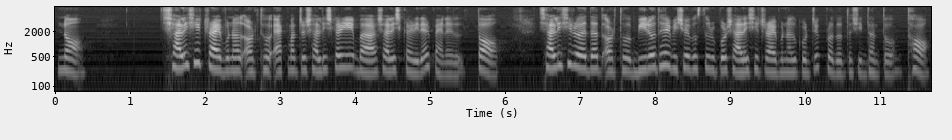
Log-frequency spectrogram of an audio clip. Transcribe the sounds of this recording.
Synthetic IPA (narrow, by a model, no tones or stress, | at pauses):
nɔ | ʃaliʃiʈɾajbunalʔɔɾt̪ʰoʔɛkmat̪ːɾoʃaliʃkaɾibaʃaliʃkaɾid̪eɾpɛnelt̪ɔ | ʃaliʃiɾoed̪ad̪ɔɾt̪ʰobiɾod̪ʱeɾbiʃɔebost̪uɾupoɾʃaliʃiʈɾajbunalkoɾt̪ɾik̚pɾod̪ot̪ːoʃid̪ʱːant̪ot̪ʰɔ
